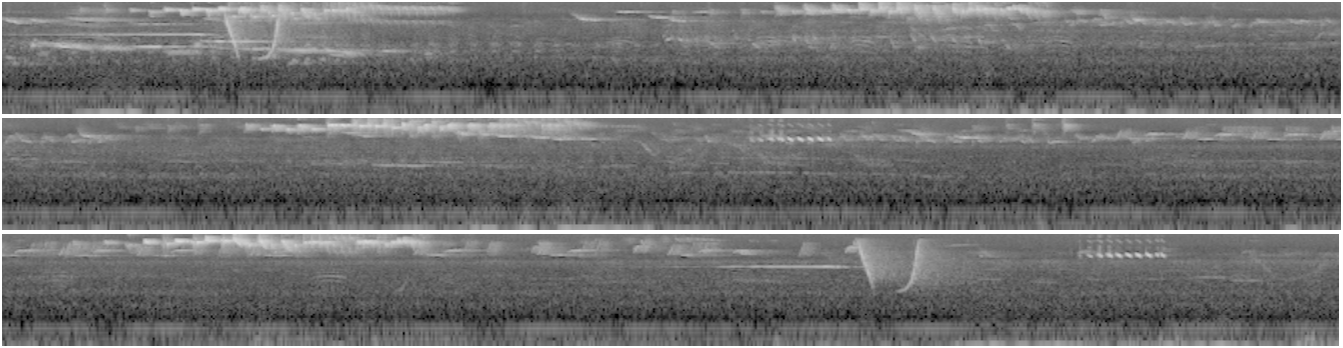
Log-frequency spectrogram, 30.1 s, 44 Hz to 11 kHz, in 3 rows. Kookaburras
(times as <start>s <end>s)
0.0s 6.6s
